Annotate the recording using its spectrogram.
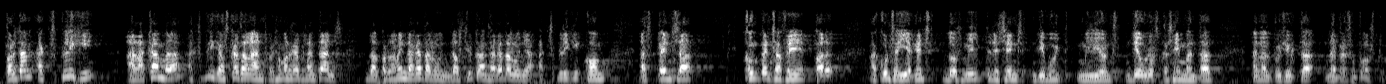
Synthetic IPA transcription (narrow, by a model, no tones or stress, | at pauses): pəɾt̪anəkspliki | ələkambɾəəksplikəlˠskət̪əlanspəns̬oməlˠsrəpɾəzənt̪anz | d̪əlˠpəɾləmẽnd̪əkət̪əluɲd̪əlˠsiwt̪aðanzðəkət̪əluɲəʔəksplikikɔm | əspɛnsə | kɔmpɛnsafepəɾ | əkunsəɣiəkɛzd̪ozmilˠt̪ɾɛsenzd̪iβujt̪milionzd̪ɛwɾuskəsaimbənt̪at̪ | ənəlˠpɾuʒɛk̚t̪əd̪əpɾəsupɔst̪u̥s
